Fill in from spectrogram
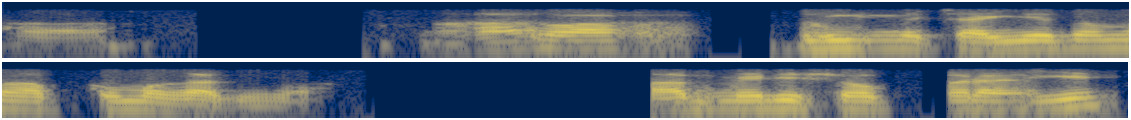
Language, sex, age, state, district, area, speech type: Urdu, male, 60+, Delhi, Central Delhi, urban, conversation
